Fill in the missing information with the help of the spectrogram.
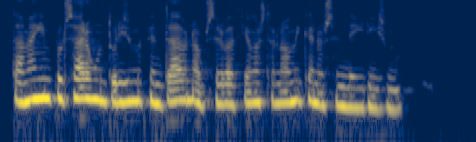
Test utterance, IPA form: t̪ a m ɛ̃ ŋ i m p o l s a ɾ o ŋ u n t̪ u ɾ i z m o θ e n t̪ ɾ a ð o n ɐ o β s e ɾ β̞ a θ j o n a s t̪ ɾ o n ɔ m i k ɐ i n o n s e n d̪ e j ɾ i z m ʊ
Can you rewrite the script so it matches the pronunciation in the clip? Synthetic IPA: t̪ a m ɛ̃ ŋ i m p u l s a ɾ o ŋ u n t̪ u ɾ i z m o θ e n t̪ ɾ a ð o n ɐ o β s e ɾ β̞ a θ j o ŋ a s t̪ ɾ o n ɔ m i k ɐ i n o s e n d̪ e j ɾ i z m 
